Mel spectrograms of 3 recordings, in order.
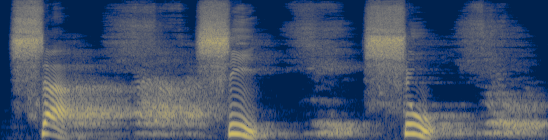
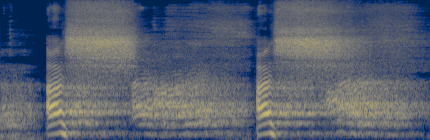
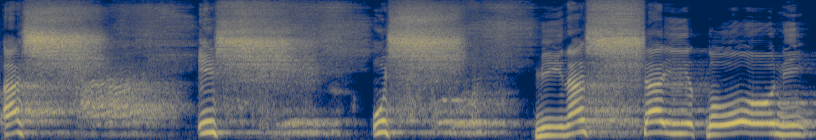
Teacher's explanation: shin ini adalah keluar dari tengah lisan yang nempel ke langit-langit keras. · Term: huruf shin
